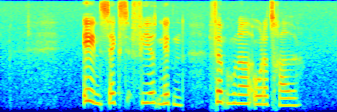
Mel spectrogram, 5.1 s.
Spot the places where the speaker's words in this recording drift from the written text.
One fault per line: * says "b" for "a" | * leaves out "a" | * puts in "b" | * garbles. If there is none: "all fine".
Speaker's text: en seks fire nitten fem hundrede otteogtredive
all fine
